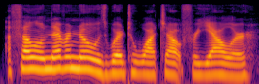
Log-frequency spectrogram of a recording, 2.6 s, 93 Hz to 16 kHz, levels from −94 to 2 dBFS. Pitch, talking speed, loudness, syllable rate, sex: 195 Hz, 230 wpm, -17 LUFS, 5.7 syllables/s, female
